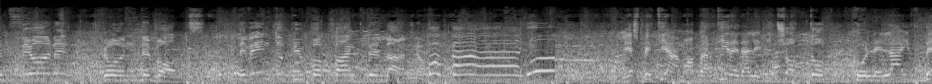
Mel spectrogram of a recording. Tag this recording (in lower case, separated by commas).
speech, music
